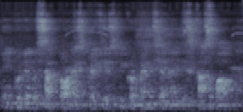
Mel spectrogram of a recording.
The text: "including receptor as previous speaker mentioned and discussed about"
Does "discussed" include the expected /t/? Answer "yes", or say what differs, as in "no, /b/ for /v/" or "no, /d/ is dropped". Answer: no, /t/ is dropped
